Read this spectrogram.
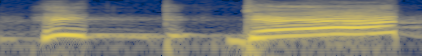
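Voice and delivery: imitating a kid's alarmed shout, high and loud; urgent child's call. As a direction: yell for Dad as if something's wrong. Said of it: "Dad goes on high alert".

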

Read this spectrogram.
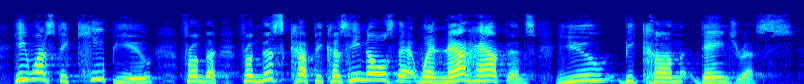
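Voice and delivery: ordinary talk

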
